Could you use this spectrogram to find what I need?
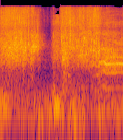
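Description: A heavy blunt weapon strikes a body with a wet, squelching thud.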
